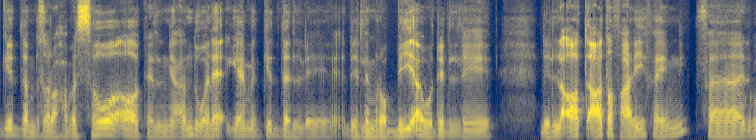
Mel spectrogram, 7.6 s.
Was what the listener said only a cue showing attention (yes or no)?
yes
